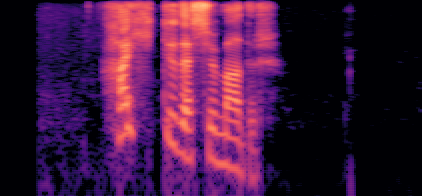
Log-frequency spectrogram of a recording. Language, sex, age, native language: Icelandic, female, 40-49, Icelandic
